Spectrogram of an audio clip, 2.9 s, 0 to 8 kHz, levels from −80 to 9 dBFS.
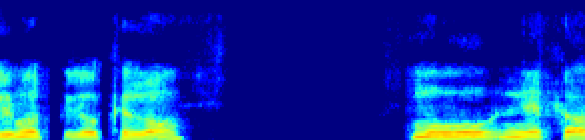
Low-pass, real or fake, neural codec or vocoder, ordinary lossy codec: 7.2 kHz; fake; codec, 16 kHz, 4 kbps, FreqCodec, smaller model; AAC, 32 kbps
